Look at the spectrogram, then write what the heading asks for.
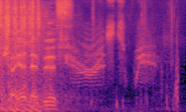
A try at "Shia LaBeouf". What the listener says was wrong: Yeah, you're adding syllables.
